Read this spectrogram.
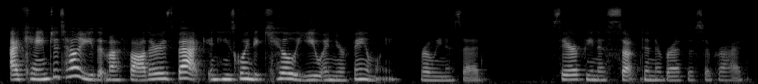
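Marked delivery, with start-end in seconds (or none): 0.1-4.0 loud, emphatic outburst; urgent confession. A narrator's reading. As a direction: blurt out the warning forcefully. Forced confession at knifepoint.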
